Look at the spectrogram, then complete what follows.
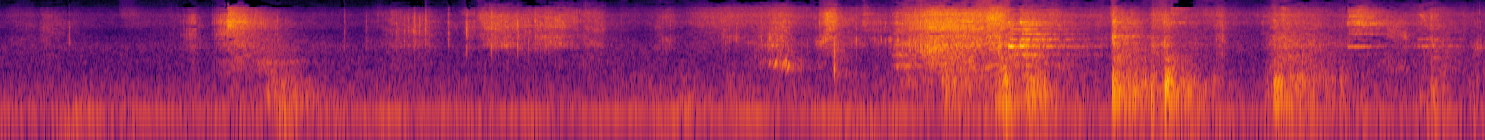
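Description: Heavy upholstery fabric being pulled and smoothed by hand on a sewing table: irregular rustling and brushing, loudest around four to six seconds in, over a steady low hum.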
